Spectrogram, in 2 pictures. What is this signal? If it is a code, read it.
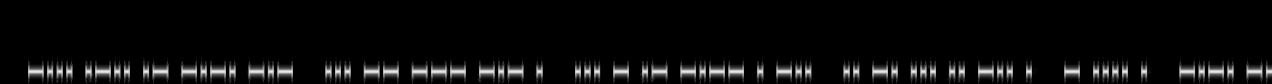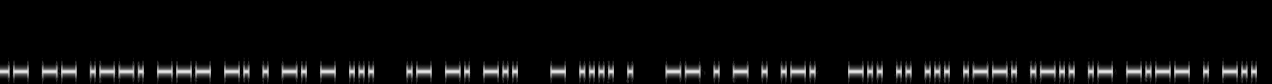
Morse code, heard as a keyed tone, about 25 wpm, 600 Hz. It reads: BLACK SMOKE STAYED INSIDE THE COMPONENTS AND THE METER DISPLAYED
